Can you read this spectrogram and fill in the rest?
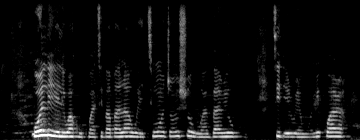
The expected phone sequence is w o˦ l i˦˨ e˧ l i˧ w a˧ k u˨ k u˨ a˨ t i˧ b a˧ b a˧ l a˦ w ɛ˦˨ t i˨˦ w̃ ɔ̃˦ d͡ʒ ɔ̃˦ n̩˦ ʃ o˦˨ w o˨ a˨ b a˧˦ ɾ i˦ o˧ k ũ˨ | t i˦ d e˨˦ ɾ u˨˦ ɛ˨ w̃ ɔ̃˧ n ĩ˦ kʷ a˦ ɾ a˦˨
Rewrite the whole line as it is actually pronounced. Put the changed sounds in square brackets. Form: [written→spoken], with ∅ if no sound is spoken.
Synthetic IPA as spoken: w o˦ l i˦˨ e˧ l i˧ w a˧ k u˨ k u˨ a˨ t i˧ b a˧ b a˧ l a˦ w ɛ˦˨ t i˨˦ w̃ ɔ̃˦ d͡ʒ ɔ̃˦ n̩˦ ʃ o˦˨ w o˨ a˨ [b→ɡ͡b] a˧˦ ɾ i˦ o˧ k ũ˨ | t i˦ d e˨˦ ɾ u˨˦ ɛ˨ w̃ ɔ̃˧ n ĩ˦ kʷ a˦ ɾ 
